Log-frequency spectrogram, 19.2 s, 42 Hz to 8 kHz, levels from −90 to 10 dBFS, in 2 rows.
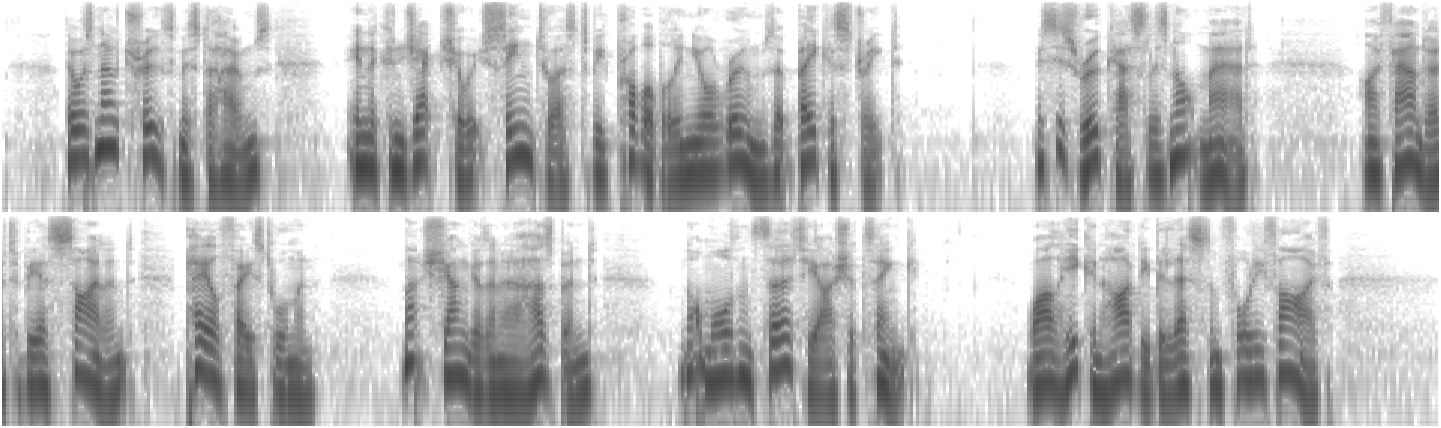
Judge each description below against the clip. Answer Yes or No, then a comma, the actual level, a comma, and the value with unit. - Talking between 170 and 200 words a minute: Yes, average, 180 wpm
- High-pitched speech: No, low, 120 Hz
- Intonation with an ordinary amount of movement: No, wide, 6.0 semitones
